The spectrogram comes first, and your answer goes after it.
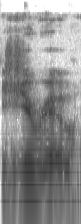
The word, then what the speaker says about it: Giroux: This, Makarenko and the Soviets, Sung in North Korea, Gutman, and Dewey and Giroux, that's Giroux in case of folks are wondering how to pronounce that, can all be found in the spring text.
